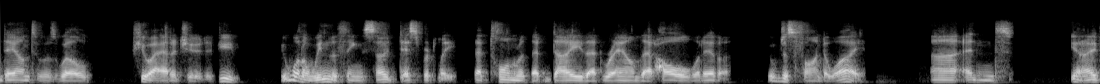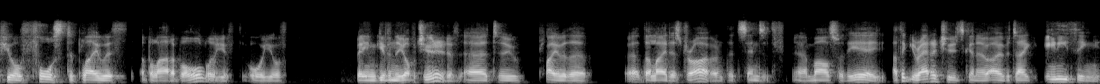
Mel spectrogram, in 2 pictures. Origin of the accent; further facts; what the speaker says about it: Melbourne, Victoria, Australia; moved away as an adult; now in London, United Kingdom; I'm from Melbourne. I caddied when I was 11 years old at Royal Melbourne.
